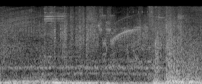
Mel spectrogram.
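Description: Flesh squelches and tears as a monster is ripped apart.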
